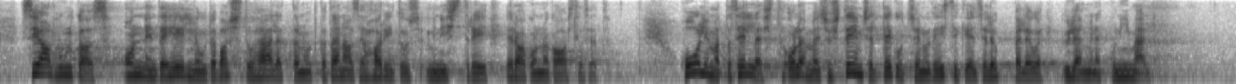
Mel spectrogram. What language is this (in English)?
Estonian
